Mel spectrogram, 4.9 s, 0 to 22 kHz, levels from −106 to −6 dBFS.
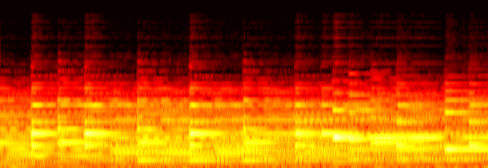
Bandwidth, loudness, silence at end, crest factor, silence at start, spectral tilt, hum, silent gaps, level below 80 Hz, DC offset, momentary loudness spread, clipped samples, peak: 4.9 kHz; -25 LUFS; 0 s; 16 dB; 0 s; -9 dB/octave; none; none; -54 dBFS; under 0.1%; 7 LU; under 0.1%; -8 dBFS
